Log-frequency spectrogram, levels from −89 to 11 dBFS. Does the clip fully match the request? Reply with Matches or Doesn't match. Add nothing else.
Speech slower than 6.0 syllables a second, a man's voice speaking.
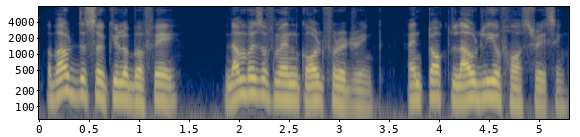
Matches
